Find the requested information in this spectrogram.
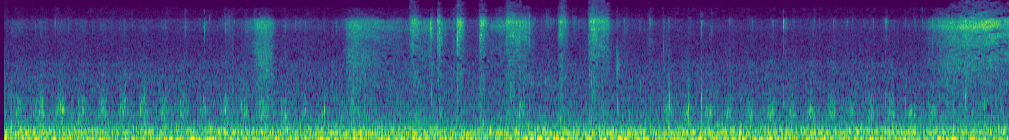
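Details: Pet lop rabbit eating an apple: rapid, crisp crunching clicks repeat several times a second through the whole stretch, with a few louder crunches midway and a steady low hum underneath.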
